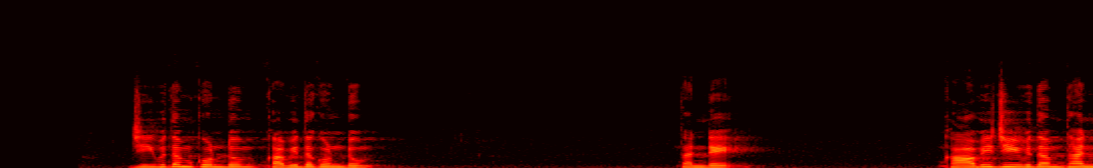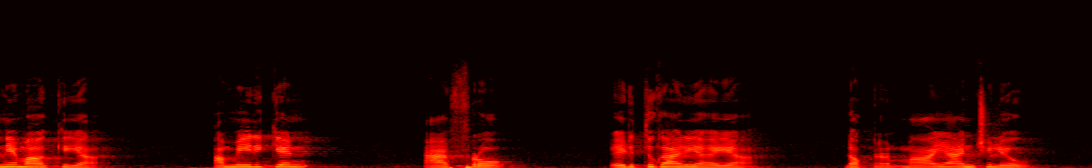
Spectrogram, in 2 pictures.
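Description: A woman speaks into a microphone in measured phrases, heard through a loudspeaker.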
